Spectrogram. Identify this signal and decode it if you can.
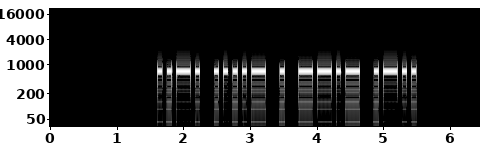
Morse code, heard as a keyed tone, about 17 wpm, 700 Hz. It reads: F4EQL
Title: DXCC-100 Call Signs - 5 Characters - Repeated 3x - 17wpm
